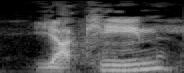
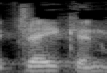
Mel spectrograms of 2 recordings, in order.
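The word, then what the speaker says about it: Jachin: He set up the pillar on the right and called its name Yakin, or we would say Jakin, we'd mispronounce it, and set up the pillar on the left and call its name Boaz, or Boaz.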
